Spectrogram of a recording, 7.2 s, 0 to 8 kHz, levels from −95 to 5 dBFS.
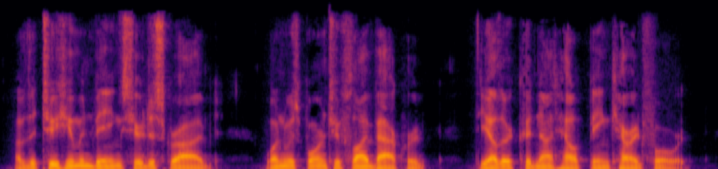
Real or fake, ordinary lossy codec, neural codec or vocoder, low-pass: real; AAC, 48 kbps; none; 7.2 kHz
